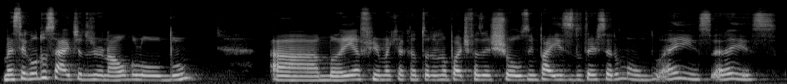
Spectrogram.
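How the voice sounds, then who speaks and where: A woman's voice: medium pitch, steady tone, moderate pace. A woman with a Brazilian Portuguese accent, a podcast host in chatty, giggly gossip. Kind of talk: casual chat.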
